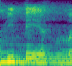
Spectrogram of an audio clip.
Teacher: Então, libélula aí é uma palavra proparoxítona porque ela tem a sua terceira sílaba contando da direita para a esquerda, mais forte, acentuada, tônica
